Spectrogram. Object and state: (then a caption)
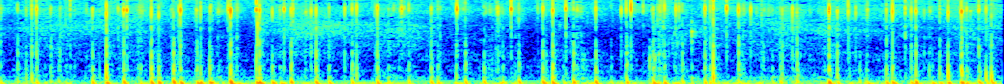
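Leather American football. Fingernails tap and scratch the surface of an inflated, hollow leather American football. The result is a dense run of quick, dull taps with a deep, hollow low-end thump. Each tap dies away almost at once, with only a faint scratchy texture on top.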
